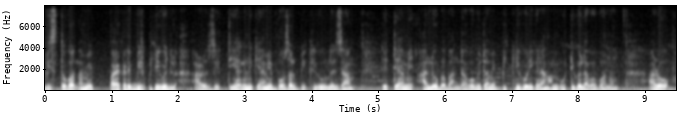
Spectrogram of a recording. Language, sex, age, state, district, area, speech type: Assamese, male, 30-45, Assam, Darrang, rural, spontaneous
